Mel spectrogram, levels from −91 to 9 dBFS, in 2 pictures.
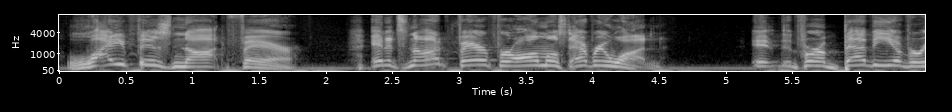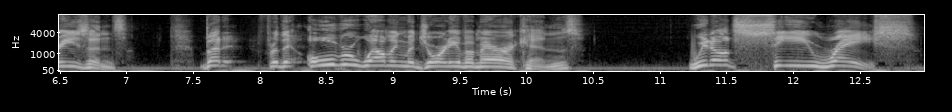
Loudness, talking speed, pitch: -20 LUFS, 130 wpm, 195 Hz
